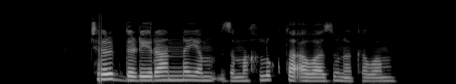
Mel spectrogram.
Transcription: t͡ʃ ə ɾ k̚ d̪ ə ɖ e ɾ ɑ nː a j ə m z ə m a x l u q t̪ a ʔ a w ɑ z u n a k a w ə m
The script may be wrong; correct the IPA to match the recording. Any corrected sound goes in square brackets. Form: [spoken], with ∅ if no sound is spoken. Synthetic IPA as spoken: t͡ʃ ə ɾ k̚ d̪ ə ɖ e ɾ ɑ nː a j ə m z ə m a x l u q t̪ a ʔ a w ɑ z u n a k a w ə m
